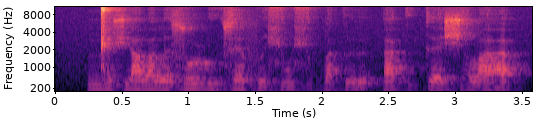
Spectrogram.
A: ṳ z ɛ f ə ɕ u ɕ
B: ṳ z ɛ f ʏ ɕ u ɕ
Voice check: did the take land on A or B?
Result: B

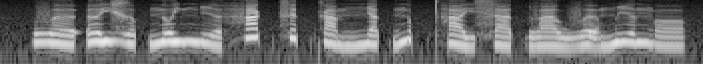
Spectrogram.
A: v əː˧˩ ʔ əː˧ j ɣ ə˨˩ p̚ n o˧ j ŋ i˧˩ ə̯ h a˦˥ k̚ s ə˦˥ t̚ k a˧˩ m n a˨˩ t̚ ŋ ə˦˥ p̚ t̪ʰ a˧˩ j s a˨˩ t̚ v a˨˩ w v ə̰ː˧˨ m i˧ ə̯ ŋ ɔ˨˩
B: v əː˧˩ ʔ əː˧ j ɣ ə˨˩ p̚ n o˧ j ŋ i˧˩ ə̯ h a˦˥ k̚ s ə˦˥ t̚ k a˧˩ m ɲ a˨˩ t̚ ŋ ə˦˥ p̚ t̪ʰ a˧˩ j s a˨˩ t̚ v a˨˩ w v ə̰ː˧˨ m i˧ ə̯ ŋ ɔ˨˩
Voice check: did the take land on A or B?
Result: B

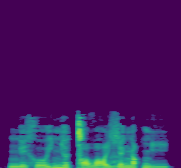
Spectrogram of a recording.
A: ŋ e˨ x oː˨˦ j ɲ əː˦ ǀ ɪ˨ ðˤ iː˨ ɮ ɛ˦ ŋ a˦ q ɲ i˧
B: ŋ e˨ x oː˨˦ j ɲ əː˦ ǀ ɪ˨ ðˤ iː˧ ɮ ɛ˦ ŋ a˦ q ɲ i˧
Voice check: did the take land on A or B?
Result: A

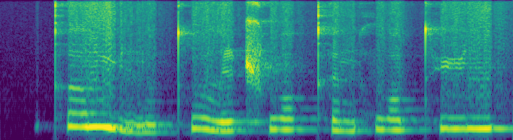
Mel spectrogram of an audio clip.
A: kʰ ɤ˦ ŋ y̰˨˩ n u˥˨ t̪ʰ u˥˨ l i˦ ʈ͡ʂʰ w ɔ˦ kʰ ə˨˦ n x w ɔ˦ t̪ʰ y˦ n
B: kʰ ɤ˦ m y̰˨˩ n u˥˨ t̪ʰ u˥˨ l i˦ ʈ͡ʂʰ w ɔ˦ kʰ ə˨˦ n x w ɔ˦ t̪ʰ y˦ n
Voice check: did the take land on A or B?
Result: B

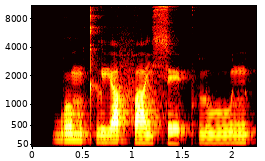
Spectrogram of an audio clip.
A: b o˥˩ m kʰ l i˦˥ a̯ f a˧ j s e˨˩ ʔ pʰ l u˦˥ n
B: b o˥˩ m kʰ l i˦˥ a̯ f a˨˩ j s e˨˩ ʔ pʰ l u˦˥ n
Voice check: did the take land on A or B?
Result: A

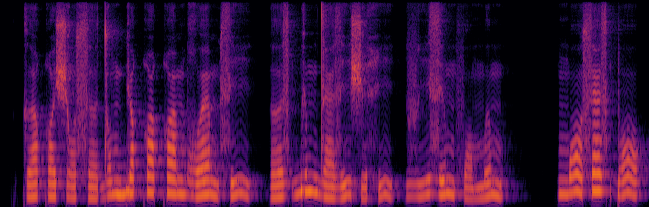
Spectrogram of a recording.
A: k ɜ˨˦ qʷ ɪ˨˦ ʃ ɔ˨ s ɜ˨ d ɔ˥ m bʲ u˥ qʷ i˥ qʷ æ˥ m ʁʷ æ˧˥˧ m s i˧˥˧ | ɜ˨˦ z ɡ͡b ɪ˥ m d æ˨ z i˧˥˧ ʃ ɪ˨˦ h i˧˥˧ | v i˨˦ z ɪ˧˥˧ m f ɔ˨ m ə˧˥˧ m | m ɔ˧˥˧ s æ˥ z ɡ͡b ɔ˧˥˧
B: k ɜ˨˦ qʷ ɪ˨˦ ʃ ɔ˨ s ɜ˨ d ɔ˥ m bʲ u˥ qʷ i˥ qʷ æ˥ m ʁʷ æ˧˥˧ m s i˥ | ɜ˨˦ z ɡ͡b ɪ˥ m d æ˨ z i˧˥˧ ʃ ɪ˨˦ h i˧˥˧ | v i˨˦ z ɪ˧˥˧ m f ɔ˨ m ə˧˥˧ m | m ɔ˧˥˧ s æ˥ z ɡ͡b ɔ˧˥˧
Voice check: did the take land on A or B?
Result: A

